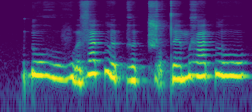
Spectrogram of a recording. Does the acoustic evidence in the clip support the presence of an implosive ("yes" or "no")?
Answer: yes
